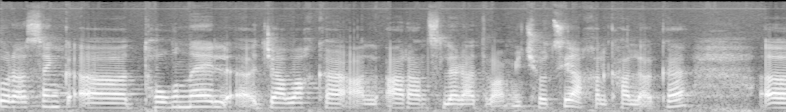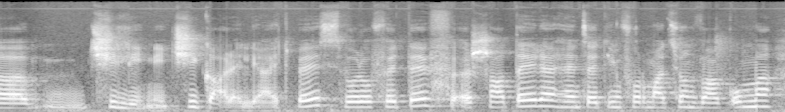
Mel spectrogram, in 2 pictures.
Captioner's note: in Armenian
